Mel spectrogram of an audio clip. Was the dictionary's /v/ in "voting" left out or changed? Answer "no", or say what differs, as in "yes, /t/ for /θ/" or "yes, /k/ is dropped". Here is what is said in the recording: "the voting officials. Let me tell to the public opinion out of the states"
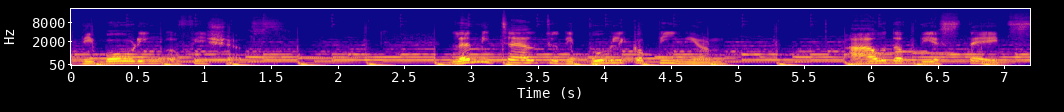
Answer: yes, /b/ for /v/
